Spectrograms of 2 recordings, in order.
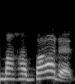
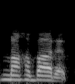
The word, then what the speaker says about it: Mahabharata: we doing reruns of mahabharata or mahabharata have i pronounced it well i don't even know no it's just mahabharata people do call it mahabharata um i i think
